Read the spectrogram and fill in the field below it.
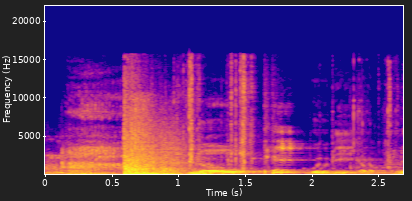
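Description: A creature growls and snarls nearby.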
